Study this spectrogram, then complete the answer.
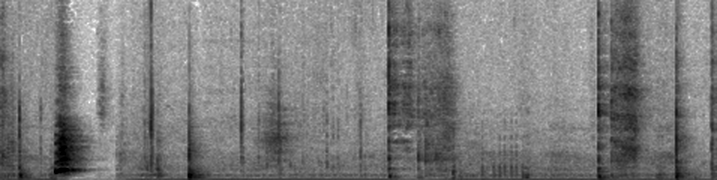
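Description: Esme the dog gives a few sharp barks, spaced out and fairly close, over soft kitchen clatter and stirring while eggrolls are being prepared at home.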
